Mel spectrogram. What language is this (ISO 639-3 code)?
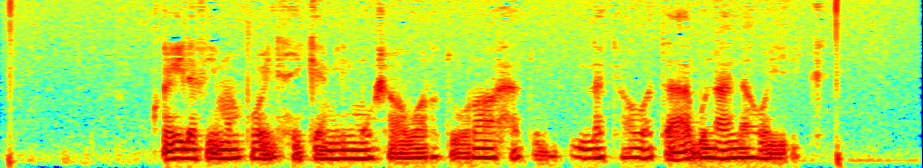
ara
